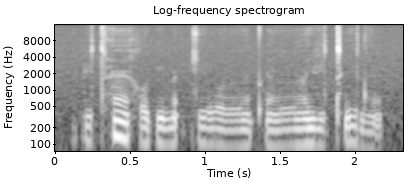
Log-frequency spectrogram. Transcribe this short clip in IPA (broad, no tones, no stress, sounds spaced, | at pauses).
pʲ ɯ tʰ ɛ̃ x o pʲ õ m ɛ̃ ʔ c i w o lː ɛ̃ pʼ ɛ̃ lː œ̃ vʲ ɛ tʼ i d ɛ̃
